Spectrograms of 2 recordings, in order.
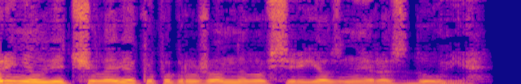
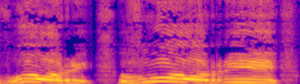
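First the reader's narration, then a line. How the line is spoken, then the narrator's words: Sudden terrified yelling. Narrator (Russian): Внезапно она перепуганно заорала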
